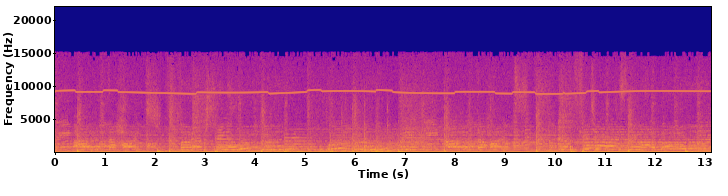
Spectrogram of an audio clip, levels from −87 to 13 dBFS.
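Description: From start to finish, a switching supply whistle sits under the sound: a thin, high tone wandering between about 8.8 and 9.5 kHz, only around 10 dB below the programme. A nearby switch-mode power supply is running at an audible switching rate, and its pitch shifts as the load changes. On a spectrogram it shows as a narrow, slightly drifting line near 9 kHz across the whole clip.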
